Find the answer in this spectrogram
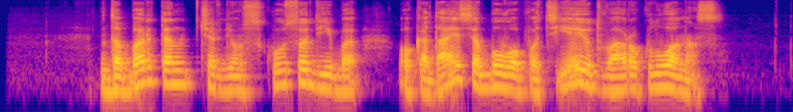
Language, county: Lithuanian, Vilnius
